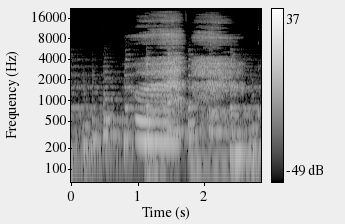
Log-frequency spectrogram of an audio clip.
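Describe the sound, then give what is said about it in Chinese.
A voice acts out a big, drawn-out yawn by a wooden door in a story, a loud breathy vocal sound that swells in the middle and trails off with a snort-like exhale. “丹影走到木门前，举起了右手，正要敲门的时候，木门就打了个大大的哈欠，说：”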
